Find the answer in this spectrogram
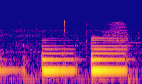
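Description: The same note struck twice on a fortepiano, each strike ringing for about half a second before it is stopped, with a fainter sounding of that note at the very start.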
